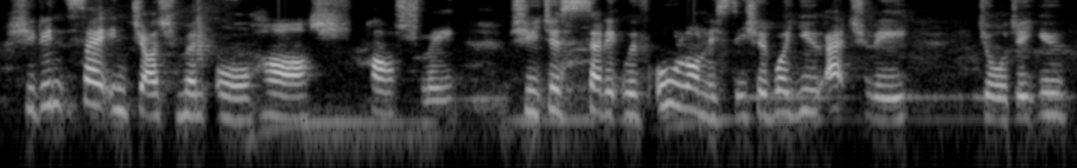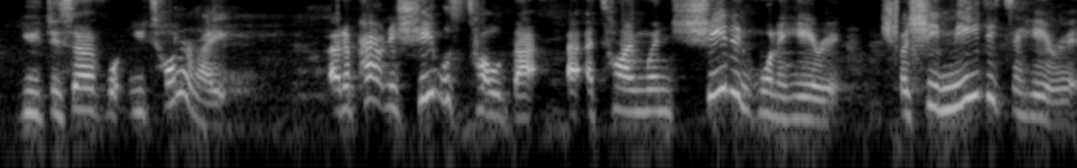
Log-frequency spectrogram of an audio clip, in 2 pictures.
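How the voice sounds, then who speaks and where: Noticeable background noise sits behind a woman's voice. She speaks at a fairly high pitch with lively intonation. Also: moderate pace. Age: 50s. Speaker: co-host of a faith chat channel. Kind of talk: casual chat. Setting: outdoors.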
